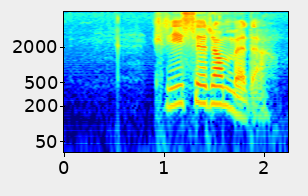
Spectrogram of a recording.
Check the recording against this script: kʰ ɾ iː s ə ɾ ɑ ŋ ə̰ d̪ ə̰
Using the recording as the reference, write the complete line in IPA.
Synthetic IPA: kʰ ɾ iː s ə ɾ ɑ m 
